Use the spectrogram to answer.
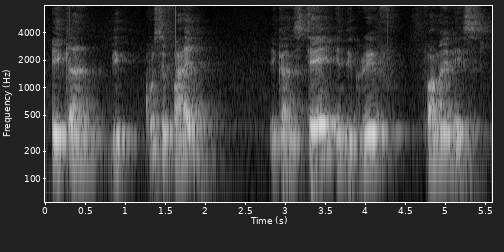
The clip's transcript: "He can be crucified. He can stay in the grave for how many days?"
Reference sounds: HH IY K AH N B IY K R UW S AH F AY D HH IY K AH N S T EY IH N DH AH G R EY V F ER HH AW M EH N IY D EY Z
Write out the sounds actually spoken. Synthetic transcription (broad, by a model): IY K AH N B IY K R UW S AH F AY D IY K AH N S T EY IH N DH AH G R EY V F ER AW M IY L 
